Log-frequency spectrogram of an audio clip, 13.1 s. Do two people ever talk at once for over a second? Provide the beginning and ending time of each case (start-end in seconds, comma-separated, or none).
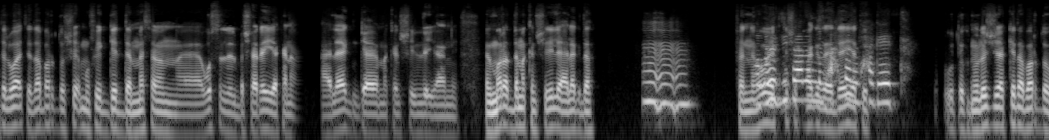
9.4-10.7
